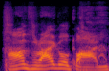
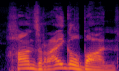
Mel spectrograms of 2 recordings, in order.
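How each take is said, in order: First: Put-on laughing German accent on the name. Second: Slow mock German accent on the name. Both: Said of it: "We're going to do the rest of this podcast in German accents".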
